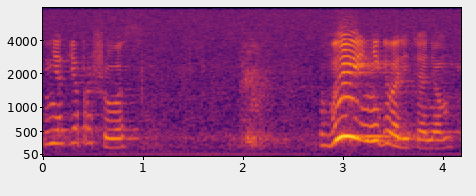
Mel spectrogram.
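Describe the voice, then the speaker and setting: In 1950s Russian radio theatre, a young actress plays a proud, sensitive dowerless bride, yearning and wounded, with impassioned delivery and weighty pauses. Her fairly high voice swings widely in pitch, sounding guarded and stern in a roomy space. The mid-century recording is muffled and hissy.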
